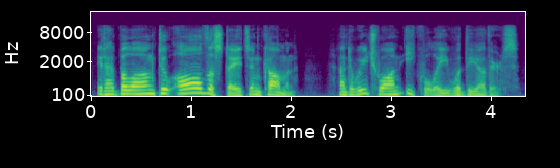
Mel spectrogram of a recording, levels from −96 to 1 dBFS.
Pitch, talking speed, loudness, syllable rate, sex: 140 Hz, 235 wpm, -16 LUFS, 6.6 syllables/s, male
